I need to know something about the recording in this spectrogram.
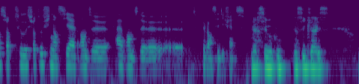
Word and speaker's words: DFNS: Alors, c'est écrit DFNS, mais en fait, on a encrypté le mot Defense, donc ça se prononce Defense.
